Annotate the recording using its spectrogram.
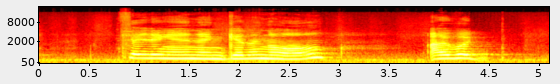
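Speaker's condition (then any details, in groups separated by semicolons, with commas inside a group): Cerebral palsy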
